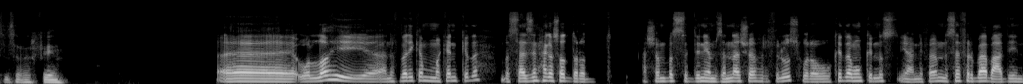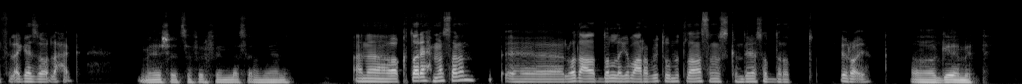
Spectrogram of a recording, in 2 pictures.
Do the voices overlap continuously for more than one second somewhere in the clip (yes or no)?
no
